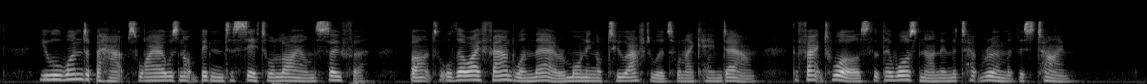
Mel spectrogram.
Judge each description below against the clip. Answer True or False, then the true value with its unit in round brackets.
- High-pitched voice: False (170 Hz)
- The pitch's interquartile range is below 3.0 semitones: False (4.1 semitones)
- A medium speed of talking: False (230 wpm)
